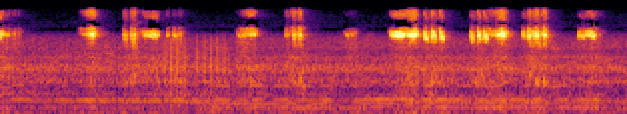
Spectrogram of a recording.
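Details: Black redstart pair's nest with five hatching chicks, built in a roof nook above a house's front door; dense bursts of shrill, very high chirps, some overlapping, grow busier toward the end over a soft low hum.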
